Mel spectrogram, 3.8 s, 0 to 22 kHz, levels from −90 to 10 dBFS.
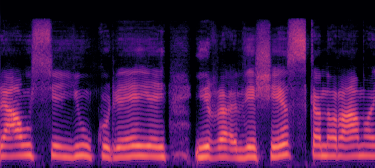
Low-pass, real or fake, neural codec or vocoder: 14.4 kHz; fake; codec, 32 kHz, 1.9 kbps, SNAC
